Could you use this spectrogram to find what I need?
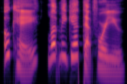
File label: OK Let Me Get, IVR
